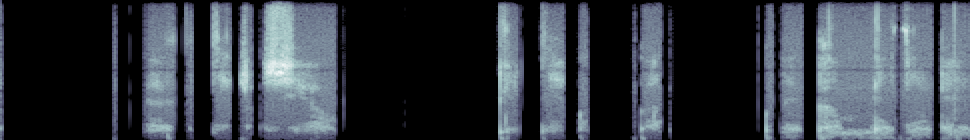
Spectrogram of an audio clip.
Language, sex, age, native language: Icelandic, male, 70-79, Icelandic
